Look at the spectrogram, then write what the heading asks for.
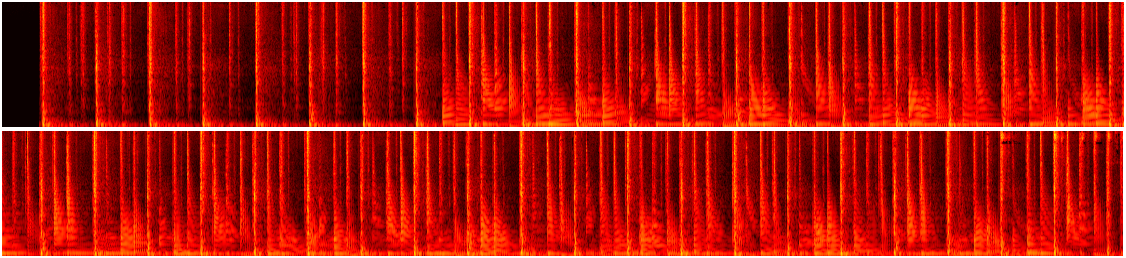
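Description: A post-rock song with electronic touches: sharp rhythmic clicks open on their own, then warm sustained chords and a deep bass swell in and carry on under a steady, driving beat. No vocals.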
